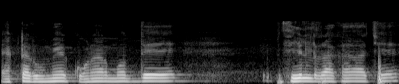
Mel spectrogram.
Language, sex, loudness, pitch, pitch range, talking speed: Bengali, male, -15 LUFS, 145 Hz, 140-150 Hz, 105 wpm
